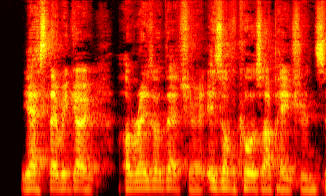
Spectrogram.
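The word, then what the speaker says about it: raison d'être: the fancy version of, but I forgot the pronunciation of it. Is it raison d'etre? Yes, there we go. Our raison d'etre is, of course, our patrons.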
